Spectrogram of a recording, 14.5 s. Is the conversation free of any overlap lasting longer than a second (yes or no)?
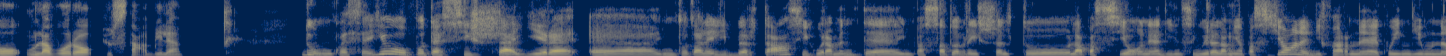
yes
